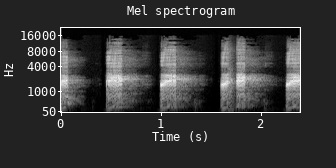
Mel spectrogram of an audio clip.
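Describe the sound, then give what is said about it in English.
Loud, raspy quacks from a duck call blown to mimic a live duck, a run of about six nasal notes, each sharp at the start and fading away, heard alone. “you take that, that's a live duck”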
